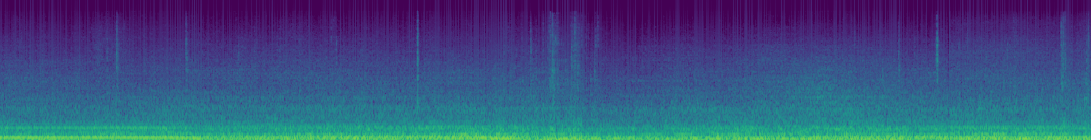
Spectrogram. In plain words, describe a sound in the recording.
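Tyres roll along the road surface with a low rumble.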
